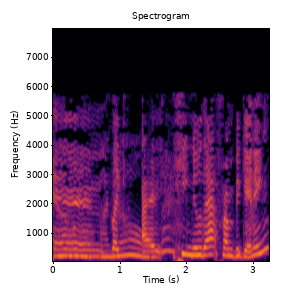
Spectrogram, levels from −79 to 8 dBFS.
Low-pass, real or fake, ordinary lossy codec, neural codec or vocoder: 7.2 kHz; real; MP3, 24 kbps; none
